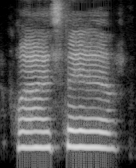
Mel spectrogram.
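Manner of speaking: very loud, high, put-on old lady voice. The wolf calls out after a knock at the door, put-on old lady voice. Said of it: "The wolf put on his best old lady's voice and called out".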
